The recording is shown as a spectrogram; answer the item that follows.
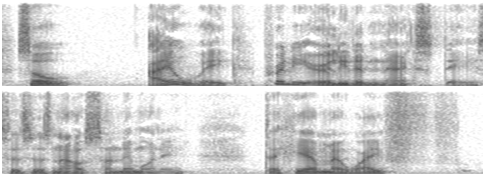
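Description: At a fairly slow pace, a man with a normal speaking voice talks at a fairly low pitch with ordinary pitch variation. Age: 40s. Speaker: podcast host. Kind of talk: casual monologue.

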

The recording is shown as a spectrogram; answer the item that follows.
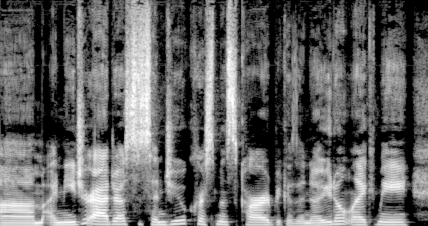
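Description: Very fast and lively in intonation, a woman speaks at a fairly low pitch. The recording is very clean, with a silent background. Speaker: radio host. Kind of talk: casual interview chat. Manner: witty, sarcastic; calm, doesn't raise voice.

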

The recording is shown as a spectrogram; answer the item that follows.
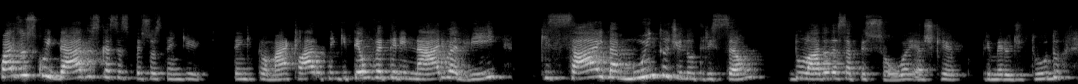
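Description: A woman with a bright, sharp tone, high pitch, ordinary pitch variation and a moderate pace. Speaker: podcast host, veterinarian association. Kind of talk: interview. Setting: Instagram live video call. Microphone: poor audio with dropouts.

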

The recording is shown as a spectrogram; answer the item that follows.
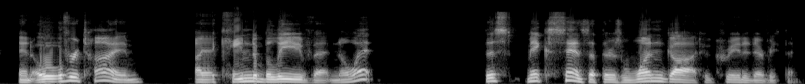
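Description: A man with a Montreal accent speaks at a moderate pace, his medium pitch carried by lively intonation. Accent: Canadian English (Montreal anglophone). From Quebec, Montreal (English-speaking family). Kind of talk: podcast interview.

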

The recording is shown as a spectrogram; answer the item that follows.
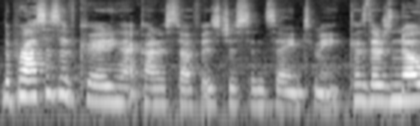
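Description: Woman's normal speaking voice, medium pitch, ordinary pitch variation, fairly quick pace. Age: 20s. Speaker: singer-songwriter. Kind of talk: casual chat.

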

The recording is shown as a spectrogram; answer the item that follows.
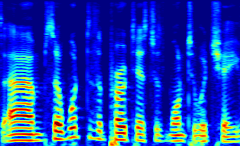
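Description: In an Australian accent, a man talks at a moderate pace against a quiet background, the sound dry and close with no echo. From Australia, Melbourne. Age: middle-aged. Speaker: podcast host. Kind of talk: opinion monologue. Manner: halting, many fillers.

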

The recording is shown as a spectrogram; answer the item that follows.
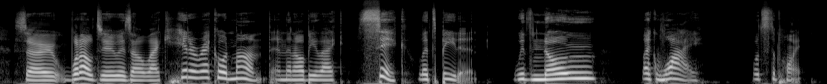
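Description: A woman's unremarkable speaking voice, fairly high in pitch, with ordinary pitch variation at a fairly slow pace and a dry, close sound with no echo. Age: 20s. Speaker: podcast host. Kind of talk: solo monologue. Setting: outdoors sounds, birds audible. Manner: casual, filler-heavy.

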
